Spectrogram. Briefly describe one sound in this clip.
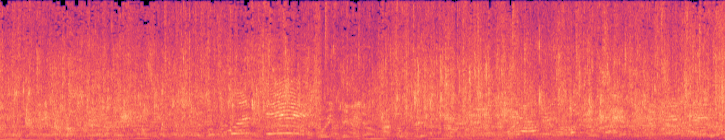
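A crowd of people chatters in the background.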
